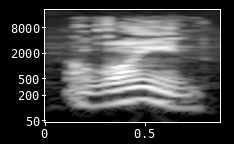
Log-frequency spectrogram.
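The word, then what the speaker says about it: غين: Next you have is ghain, this gray color with this kha. Kha was pronounced from the bottom of your throat. Kha, same thing. Ghain is coming from the same place. Ghain, ghain.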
